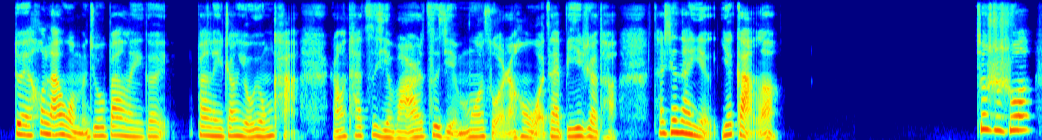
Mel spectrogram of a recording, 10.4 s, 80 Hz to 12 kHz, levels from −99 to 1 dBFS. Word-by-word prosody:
对， 235 -2 +4
后 250 +5 0
来 220 -1 +4
我 200 -9 +2
们 130 - -1
就 195 +2 0
办 210 0 +1
了 180 -2 -1
一 170 - -4
个 180 0 -4 0.3
办 210 -4 0
了 195 - +2
一 185 - +2
张 195 +1 0
游 165 -2 0
泳 180 +2 +1
卡， - - -4 0.3
然 155 - -4
后 175 - -1
她 200 +2 -4
自 205 +1 -6
己 165 -4 0
玩 145 -1 -2
儿， 160 +5 +1
自 205 +2 0
己 145 -7 -3
摸 170 +7 0
索， - - -4
然 - - -2
后 175 0 -2
我 130 - -1
再 170 -2 -1
逼 180 +1 +2
着 175 -3 +1
她， - - -9 0.3
她 260 - -2
现 280 +1 +5
在 260 -2 +7
也 200 -6 -1
也 220 +2 +1
敢 235 - +3
了。 - - -2 2.0
就 355 -2 +5
是 325 -1 +2
说， 330 +1 +3
190 Hz, 260 characters per minute, -25 LUFS, 175-220 Hz, 2.0 s, 在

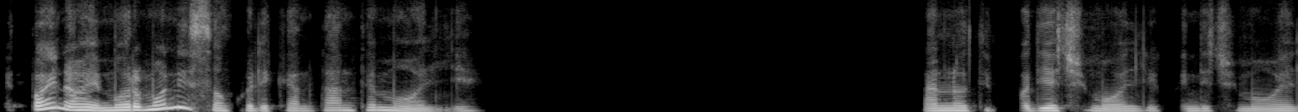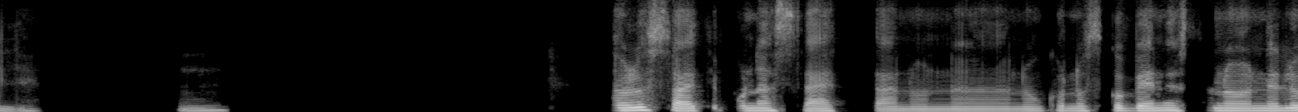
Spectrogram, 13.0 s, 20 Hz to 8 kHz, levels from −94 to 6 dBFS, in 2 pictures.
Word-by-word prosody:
E - - -30
poi 345 - +6
no, 205 -11 +6
i 185 - +6
mormoni 210 - +6
son 170 - -2
quelli 160 -1 -3
che 160 - -10
han 155 -1 -4
tante 175 +3 -4
mogli. 140 -5 -2 2.2
Hanno 165 +2 +2
tipo 165 +1 -11
10 165 +1 0
mogli, 145 0 -2
15 145 -1 -9
mogli. 135 0 -5 0.7
Mh. 160 +1 -10 2.0
Non 175 - +4
lo 190 - +7
so, 180 - 0
è 155 0 +5
tipo 155 - -16
una 160 0 +2
setta, 140 -2 -4
non 135 0 -6
non 135 0 -5
conosco 155 +2 -3
bene, 165 +1 +3 0.2
sono 160 -1 +1
nello 160 +1 +3
160 Hz, 145 wpm, -23 LUFS, 140-170 Hz, 2.2 s, lo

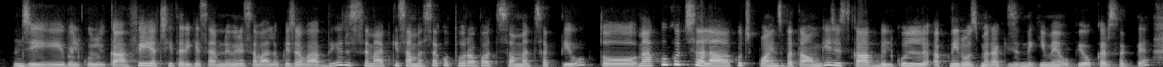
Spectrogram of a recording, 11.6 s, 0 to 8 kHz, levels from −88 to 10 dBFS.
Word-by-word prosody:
जी 175 -4 0
बिल्कुल, 180 +1 -3
काफ़ी 180 +7 +3
अच्छी 220 +1 -2
तरीके 190 0 -1
से 195 +1 -5
आपने 190 0 -1
मेरे 200 +2 0
सवालों 170 -4 0
के 215 - -3
जवाब 170 -3 +1
दिए, 255 +7 -1
जिससे 270 -3 -3
मैं 215 -1 +2
आपकी 215 +3 -3
समस्या 210 0 0
को 260 0 -4
थोड़ा 230 0 +2
बहुत 225 0 -2
समझ 200 -3 -1
सकती 195 -2 -5
हूँ। 200 +7 +1 0.2
तो 225 -2 +1 0.3
मैं 230 - +4
आपको 240 +8 +2
कुछ 345 -1 +2
सलाह, 220 -5 +6
कुछ 245 0 -2
पॉइंट्स 205 -1 +1
बताऊँगी, 190 +8 +1
जिसका 240 -5 +1
आप 195 -1 +1
बिल्कुल 210 +3 +2 0.2
अपनी 195 +2 0
रोज़मर्रा 185 -2 0
की 185 - -10
ज़िंदगी 170 +1 -3
में 180 - +2
उपयोग 170 +1 -2
कर 175 - +1
सकते 160 0 -6
हैं। 290 - -4
195 Hz, 215 wpm, -23 LUFS, 180-225 Hz, 0.3 s, सलाह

